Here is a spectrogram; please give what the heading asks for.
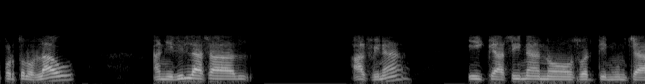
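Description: From start to finish, the speech carries the unmistakable signature of the GSM full-rate codec. The vocal tract is being rebuilt from a coarse, regularly pulsed excitation, which fits the old 13 kbps full-rate coder, and that leaves a buzzy, gravelly grain on every syllable, plainly audible throughout. The band is squeezed to roughly 250 Hz up to 3.7 kHz, so there's no low body and no air on top.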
